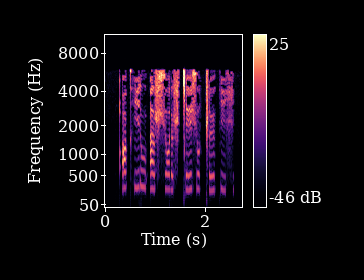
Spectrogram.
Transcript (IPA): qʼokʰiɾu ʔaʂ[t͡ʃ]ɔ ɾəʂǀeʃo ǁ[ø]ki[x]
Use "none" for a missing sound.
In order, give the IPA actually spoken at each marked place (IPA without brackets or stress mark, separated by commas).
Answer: ʃ, ø, x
